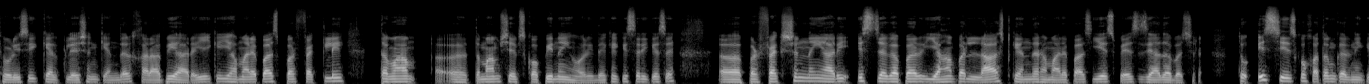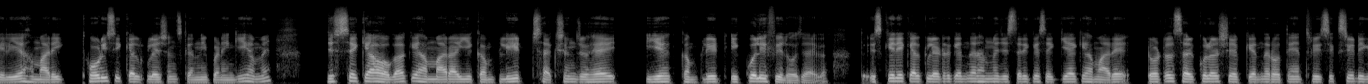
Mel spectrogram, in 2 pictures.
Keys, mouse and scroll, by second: 5.3 ctrl+d, 12.5 ctrl+z, 12.5 typing, 22.4 click, 22.4 typing.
